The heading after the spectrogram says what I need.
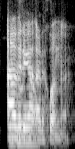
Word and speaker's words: Adria Arjona: Deadline which maintains that Adrien, how do we pronounce this? Jonas Christian, do you guys know Adria Arona? Is that right? Arjona. Adria Arjona.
